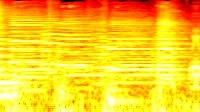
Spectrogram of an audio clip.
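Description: Piano accordion playing held chords in a quiet instrumental link between verses of a folk song. The louder ensemble fades away at the start.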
